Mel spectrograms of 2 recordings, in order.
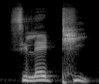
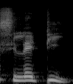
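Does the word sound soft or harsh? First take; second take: harsh; soft. First: The word is said in a harsh, angry way. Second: The word is said in a light, soft way. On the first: The speaker calls it right. "So you need the angry voice for that" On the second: The speaker calls it wrong. "it's like you're pronouncing like a, a little bit girly way"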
